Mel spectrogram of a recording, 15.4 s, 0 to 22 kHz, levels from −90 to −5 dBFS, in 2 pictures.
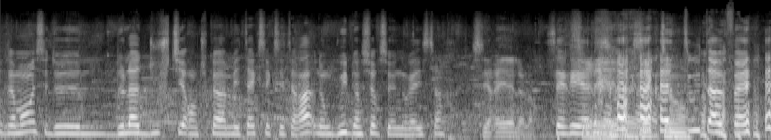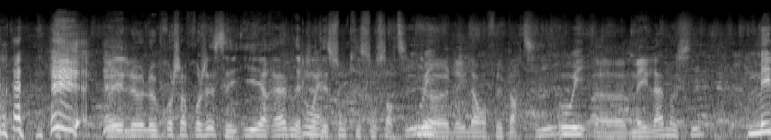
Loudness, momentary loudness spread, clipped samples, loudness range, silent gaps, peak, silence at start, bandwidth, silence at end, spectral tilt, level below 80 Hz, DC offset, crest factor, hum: -22 LUFS; 14 LU; under 0.1%; 8 LU; none; -4 dBFS; 0 s; 16 kHz; 0 s; -5.5 dB/octave; -50 dBFS; under 0.1%; 18 dB; none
